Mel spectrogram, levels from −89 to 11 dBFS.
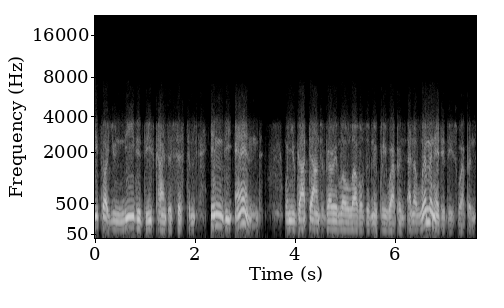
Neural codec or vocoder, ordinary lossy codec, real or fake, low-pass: none; Opus, 32 kbps; real; 7.2 kHz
